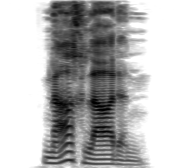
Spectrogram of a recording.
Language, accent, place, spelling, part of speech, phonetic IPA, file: German, Germany, Berlin, nachladen, verb, [ˈnaːxˌlaːdn̩], De-nachladen.ogg
- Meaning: to reload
